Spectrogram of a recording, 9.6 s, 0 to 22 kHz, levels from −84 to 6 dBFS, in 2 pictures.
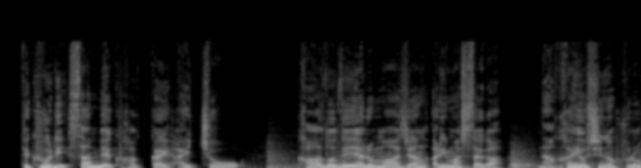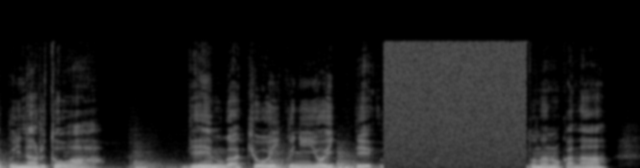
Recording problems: footsteps; noticeable; from 2 to 9 s; peak 7 dB below the speech
audio cutting out; filled with static; at 7.5 s for 1 s

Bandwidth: 16.5 kHz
